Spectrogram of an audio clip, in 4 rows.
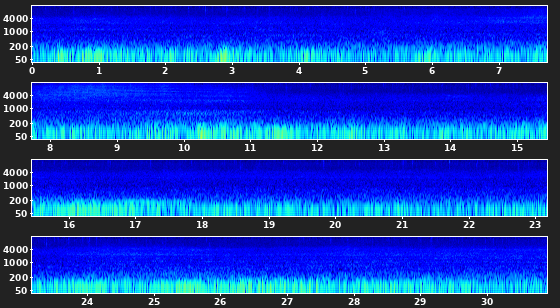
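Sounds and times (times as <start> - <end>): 
pleasant rain: 0.0 - 30.8.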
